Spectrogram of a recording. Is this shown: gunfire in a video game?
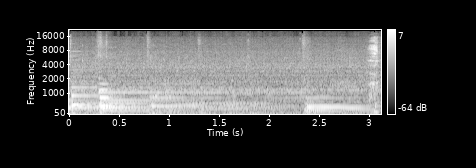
no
